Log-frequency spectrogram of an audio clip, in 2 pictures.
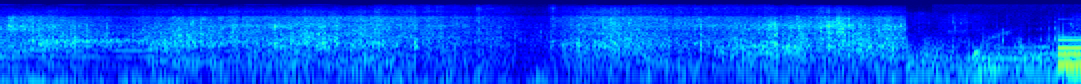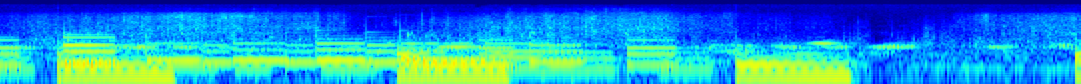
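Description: A steady hiss of skis sliding over snow. About halfway through it gives way to loud background music with chords that repeat roughly every second.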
